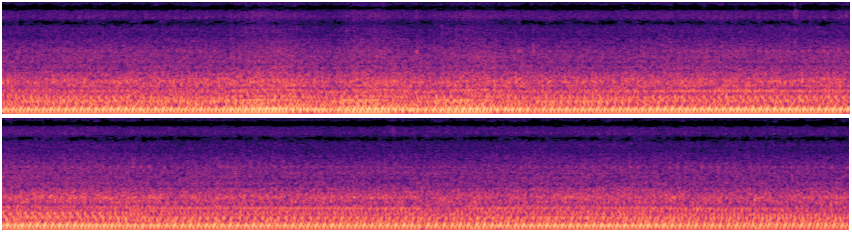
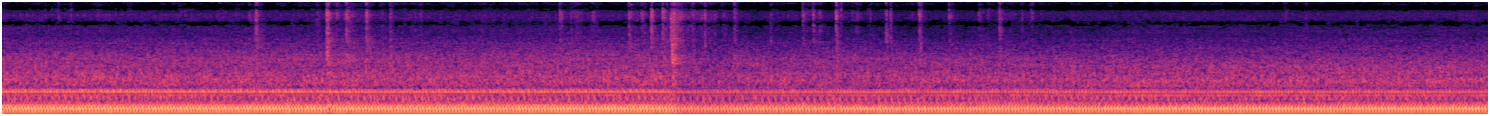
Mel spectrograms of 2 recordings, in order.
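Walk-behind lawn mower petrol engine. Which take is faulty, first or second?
first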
